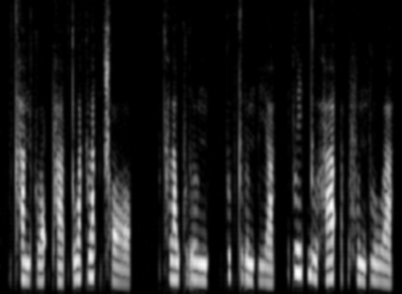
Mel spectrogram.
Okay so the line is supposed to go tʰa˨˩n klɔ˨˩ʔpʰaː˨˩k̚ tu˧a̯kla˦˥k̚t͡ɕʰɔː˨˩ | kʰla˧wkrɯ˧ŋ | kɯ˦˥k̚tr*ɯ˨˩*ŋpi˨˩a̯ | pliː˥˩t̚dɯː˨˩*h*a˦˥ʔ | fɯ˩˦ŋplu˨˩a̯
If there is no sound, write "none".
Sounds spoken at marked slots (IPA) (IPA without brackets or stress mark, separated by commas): ɯ˨˩, h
